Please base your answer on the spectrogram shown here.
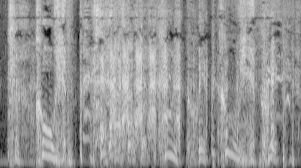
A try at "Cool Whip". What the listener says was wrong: Why are you pronouncing the H like that?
